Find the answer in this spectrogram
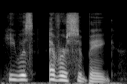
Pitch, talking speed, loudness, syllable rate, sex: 180 Hz, 235 wpm, -17 LUFS, 6.3 syllables/s, female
